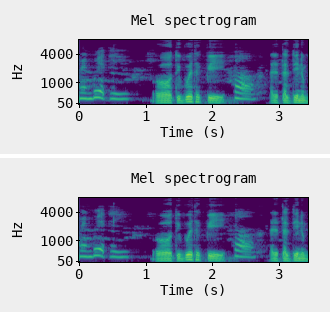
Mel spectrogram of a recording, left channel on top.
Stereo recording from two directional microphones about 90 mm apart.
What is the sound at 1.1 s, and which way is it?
Speech, 25° left (ahead or behind).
